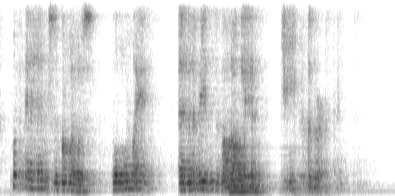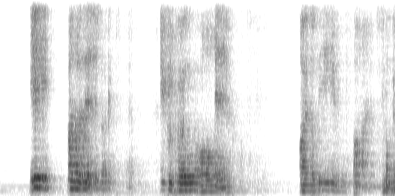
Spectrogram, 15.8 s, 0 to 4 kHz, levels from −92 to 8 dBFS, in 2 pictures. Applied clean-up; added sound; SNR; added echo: neural mask model DeepFilterNet 3.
